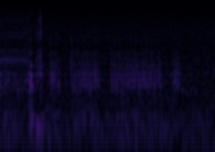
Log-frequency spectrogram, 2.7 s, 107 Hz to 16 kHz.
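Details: Isabelline (Daurian) shrike, Lanius isabellinus, at Sena, Jawai Bandh, Rajasthan, India, in February 2020, calling with harsh, rapid chattering bursts, each a quick stuttering run of notes, over a faint steady hiss.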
